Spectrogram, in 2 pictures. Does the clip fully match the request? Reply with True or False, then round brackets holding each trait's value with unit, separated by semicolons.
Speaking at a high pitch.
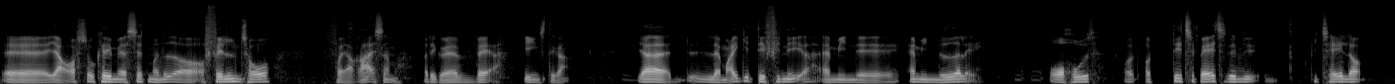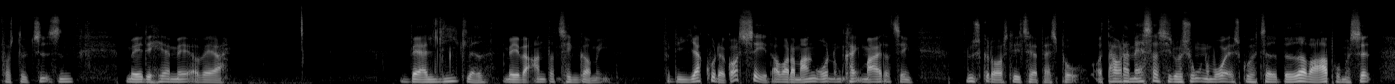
False (120 Hz)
